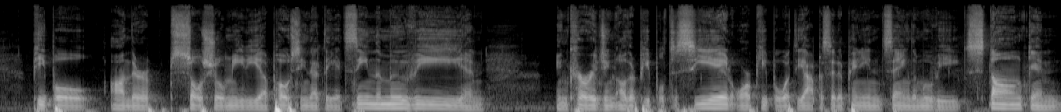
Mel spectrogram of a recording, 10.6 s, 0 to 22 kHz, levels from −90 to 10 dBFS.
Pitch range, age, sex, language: 80-100 Hz, 40-59, male, English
